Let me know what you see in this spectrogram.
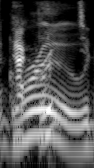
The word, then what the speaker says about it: Gru: Gru, no T. No T at the end.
